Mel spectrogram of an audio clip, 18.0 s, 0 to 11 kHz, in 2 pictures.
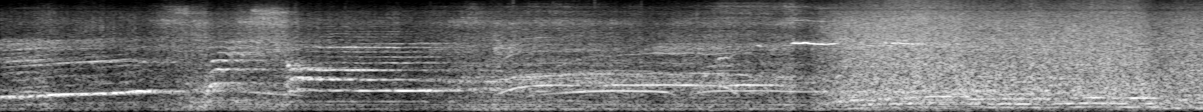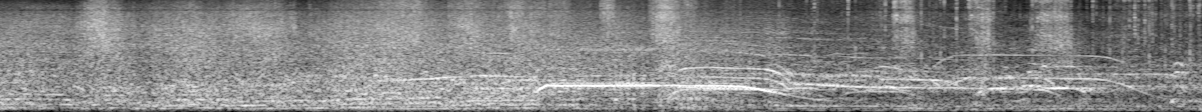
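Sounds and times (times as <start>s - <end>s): crowd shouting and cheering: 0.0s - 8.1s, 11.2s - 18.0s
truck engines revving: 0.0s - 18.0s.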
